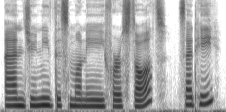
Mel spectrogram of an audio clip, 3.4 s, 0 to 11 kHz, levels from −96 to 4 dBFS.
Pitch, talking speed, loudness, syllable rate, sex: 210 Hz, 175 wpm, -19 LUFS, 3.6 syllables/s, female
